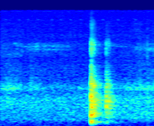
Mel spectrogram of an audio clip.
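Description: Two sharp clicks about a second in, a quarter of a second apart, from a BFS baitcasting rod and reel being handled during a pitch cast, over faint background.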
